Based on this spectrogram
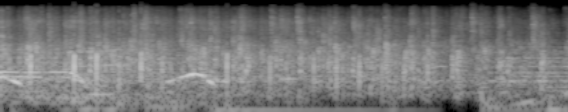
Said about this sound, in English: Thank you for coming to Leicester to see us. Yes, give yourselves a round of applause before you go any further.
